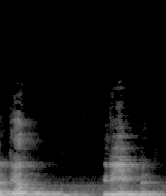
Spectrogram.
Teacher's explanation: فالضاد ليست مقلقلة وليست مهموسة، فهنا أمر يكتسبه القارئ وهو أن يحافظ على التصاق وسط اللسان وطرفه بالحلق الأعلى حتى ينتهي زمن الصوت.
